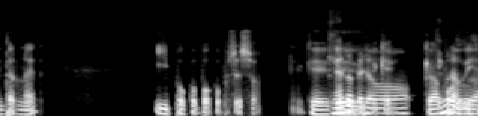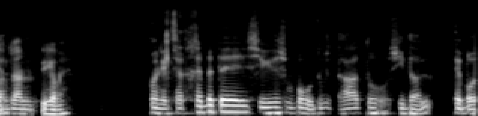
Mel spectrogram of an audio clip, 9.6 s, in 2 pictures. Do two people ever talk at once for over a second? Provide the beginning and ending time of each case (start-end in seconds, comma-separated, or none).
3.3-5.2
